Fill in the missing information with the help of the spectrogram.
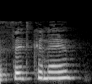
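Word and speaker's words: Tsidkenu: Jehovah Sikkenu. Sikkenu. To Sikkenu? Yeah, thank you, Marilyn Hickey. That's how I learned how to pronounce that word.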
